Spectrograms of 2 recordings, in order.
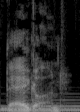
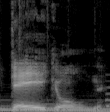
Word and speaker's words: Dagon: like a city boy daggone Oh it's actually day going it's Dagon but uh like the dragon yeah yeah it's like Dragon without an R okay Dagon dragon yeah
